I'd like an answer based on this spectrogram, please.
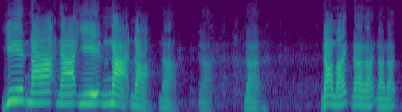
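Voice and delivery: lightly mocking New Zealand "yeah, nah" refusal; a hint of a Kiwi brushing God off. Kiwi Jonah refusing God's call, mock New Zealand accent. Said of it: "Jonah was a Kiwi".

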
